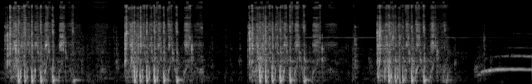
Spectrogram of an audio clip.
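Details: Two-stroke scooter that sat unused for a long time, cranked with the kick-start after the carburettor was cleaned and a second spark plug fitted: four rough chuffing pops about a second apart, each dying out, then a brief rising note. Oil that seeped into the crankcase during storage is suspected.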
